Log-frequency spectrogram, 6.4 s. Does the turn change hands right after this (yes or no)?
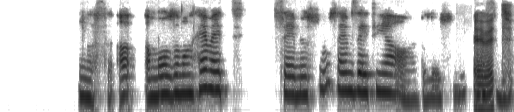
yes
